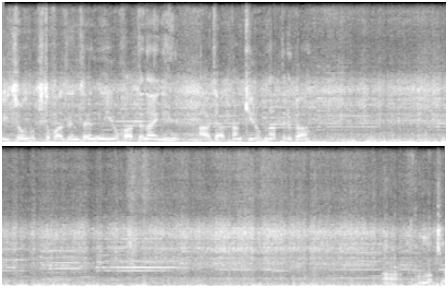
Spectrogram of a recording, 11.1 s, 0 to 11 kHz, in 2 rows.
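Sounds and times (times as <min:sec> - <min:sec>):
motorcycle engine running: 0:00.0 - 0:11.0
wind on microphone: 0:00.0 - 0:11.0.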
